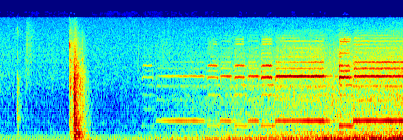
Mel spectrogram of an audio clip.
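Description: A heavy thump about a second in, then a police car's two-tone siren starts, alternating a high and a low note over engine rumble and growing steadily louder.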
